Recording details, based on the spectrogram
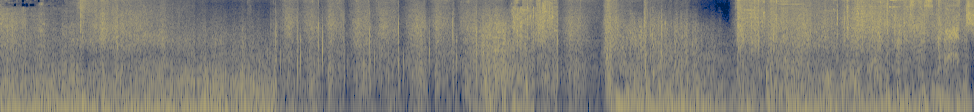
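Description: Video game gunfire and combat effects in Wuthering Waves, a dense loud stream of sharp shots and booming impacts, with one brief drop in intensity midway before the barrage resumes.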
